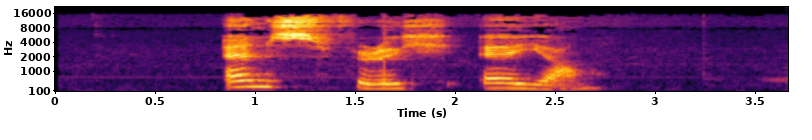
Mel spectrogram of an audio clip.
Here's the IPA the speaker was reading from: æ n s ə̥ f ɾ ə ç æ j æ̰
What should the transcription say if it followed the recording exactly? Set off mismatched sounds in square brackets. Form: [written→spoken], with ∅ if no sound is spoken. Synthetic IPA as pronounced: æ n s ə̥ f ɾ ə ç æ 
